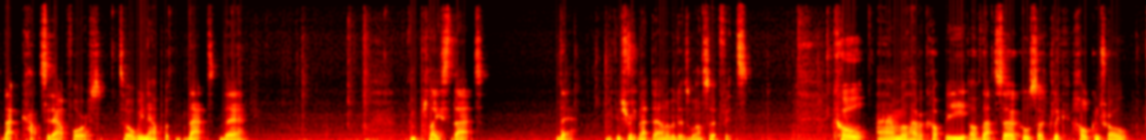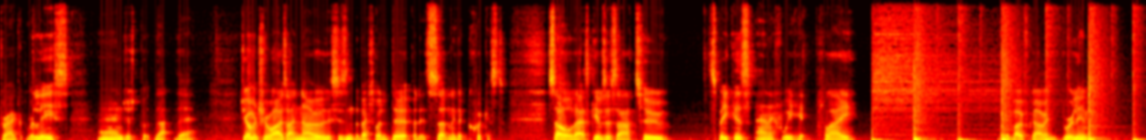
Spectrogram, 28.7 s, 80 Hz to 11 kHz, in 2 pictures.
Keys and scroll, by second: 3.9 space, 7.7 t, 14.8 space.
